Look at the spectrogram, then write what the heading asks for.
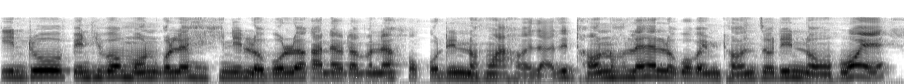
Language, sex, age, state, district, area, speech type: Assamese, female, 60+, Assam, Morigaon, rural, spontaneous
